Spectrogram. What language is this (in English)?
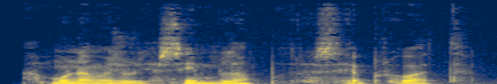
Catalan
